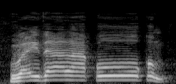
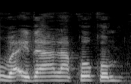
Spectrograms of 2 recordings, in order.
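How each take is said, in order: First: Slow chanted Arabic verse, drawn out; slow Quran recitation. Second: Said in the usual way. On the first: Acted. Preacher intones verse to the congregation, slow recitation. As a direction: intone "Wa idza laqukum" slowly, like a Quran reciter.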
